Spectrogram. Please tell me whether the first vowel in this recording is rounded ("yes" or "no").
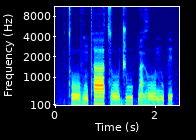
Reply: yes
